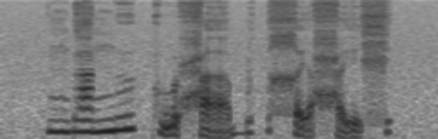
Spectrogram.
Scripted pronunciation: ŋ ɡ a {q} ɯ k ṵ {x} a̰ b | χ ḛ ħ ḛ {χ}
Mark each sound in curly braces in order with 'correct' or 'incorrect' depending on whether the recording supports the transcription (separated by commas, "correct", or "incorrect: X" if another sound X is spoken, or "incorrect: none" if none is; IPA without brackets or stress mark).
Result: incorrect: ŋ, incorrect: ħ, incorrect: x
